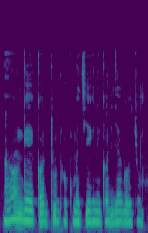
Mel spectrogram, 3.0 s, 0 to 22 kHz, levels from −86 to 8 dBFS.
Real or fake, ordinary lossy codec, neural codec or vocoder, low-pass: real; none; none; 9.9 kHz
